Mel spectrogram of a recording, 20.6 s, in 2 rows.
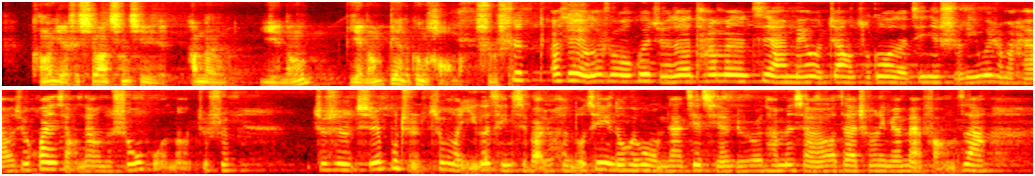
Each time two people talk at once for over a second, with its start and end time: none

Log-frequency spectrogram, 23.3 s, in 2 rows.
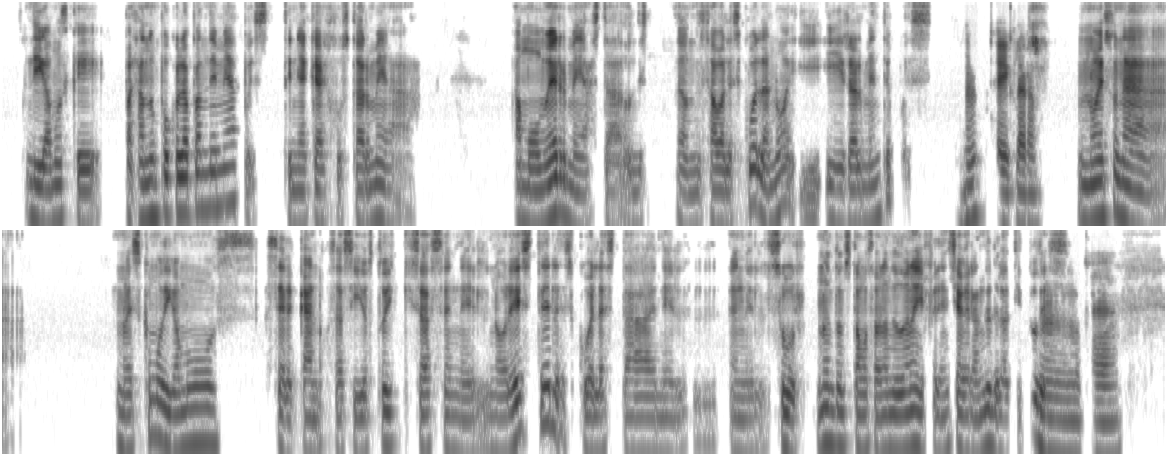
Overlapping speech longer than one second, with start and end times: none

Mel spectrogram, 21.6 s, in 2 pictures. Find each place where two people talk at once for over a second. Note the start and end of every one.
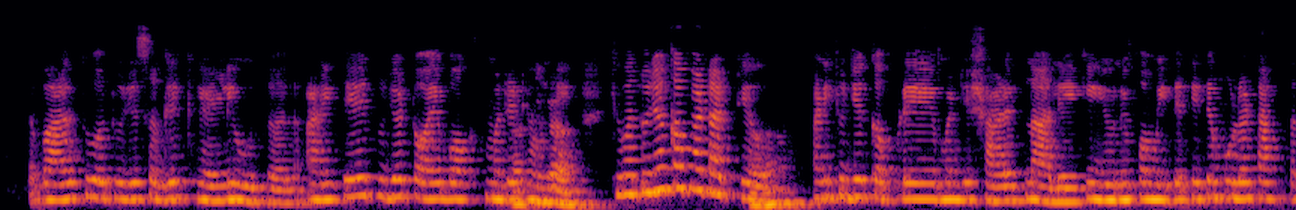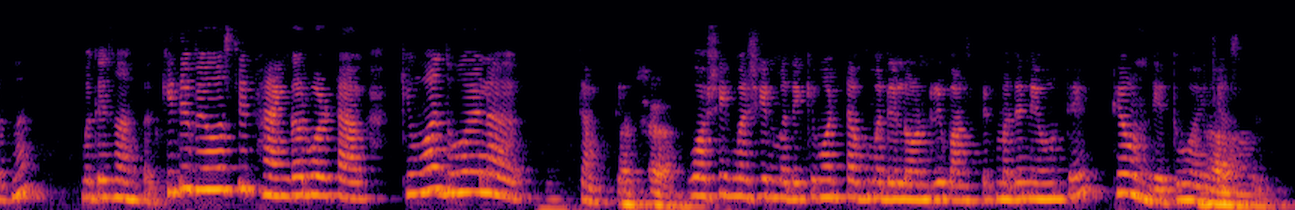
none

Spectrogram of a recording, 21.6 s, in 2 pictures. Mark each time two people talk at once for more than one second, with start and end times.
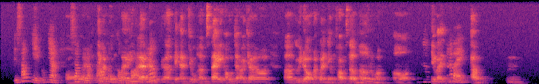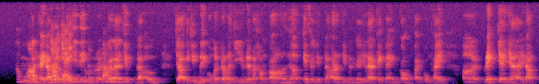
1.4-3.1, 11.2-13.1

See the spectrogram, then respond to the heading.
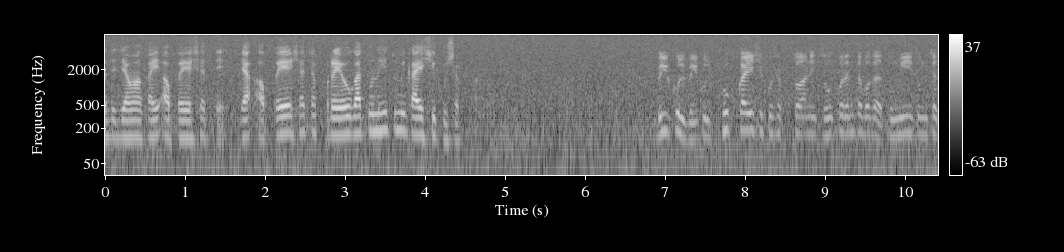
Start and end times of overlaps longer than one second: none

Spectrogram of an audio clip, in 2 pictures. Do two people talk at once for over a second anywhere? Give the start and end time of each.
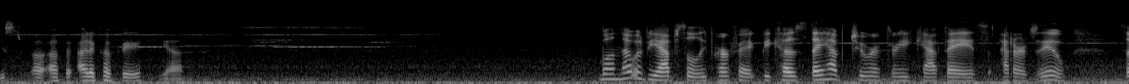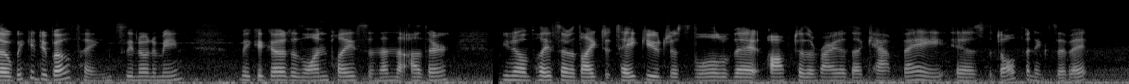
none

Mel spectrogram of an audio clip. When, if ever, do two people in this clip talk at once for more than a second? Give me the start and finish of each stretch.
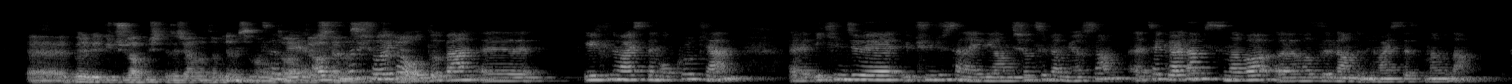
2.6-4.1

